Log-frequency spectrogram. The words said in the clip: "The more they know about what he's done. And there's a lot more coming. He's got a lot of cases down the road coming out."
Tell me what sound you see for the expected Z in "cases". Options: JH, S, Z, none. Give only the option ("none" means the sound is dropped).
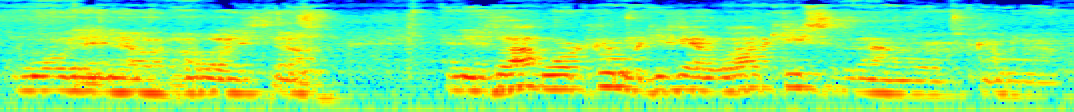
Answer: Z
